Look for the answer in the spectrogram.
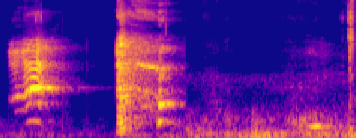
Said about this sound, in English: Also, funny enough, she's pretending to be sick, so she keeps randomly sneezing and coughing because she wants to be like mommy. It's cute, but it's also like, baby, don't pretend to be sick, my love.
